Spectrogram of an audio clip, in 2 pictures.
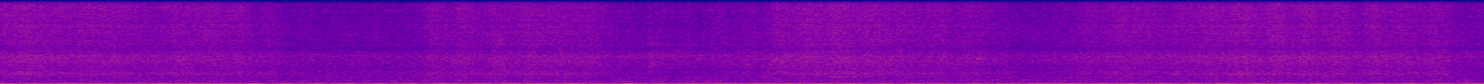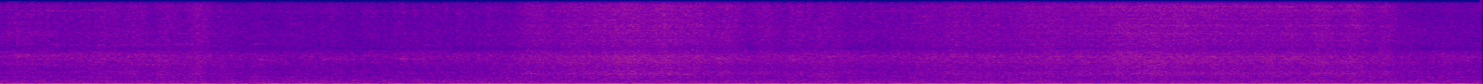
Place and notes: Dover Strait - Pride of Canterbury, aft
Engine drone inside the P&O ferry Pride of Canterbury, about mid-channel from Calais to Dover. Binaural recording with Sennheiser Ambeo headset - use headphones for listening.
